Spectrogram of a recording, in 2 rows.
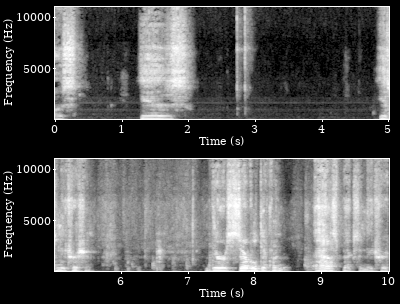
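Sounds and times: computer mouse clicks: 0:02.6 - 0:03.0.

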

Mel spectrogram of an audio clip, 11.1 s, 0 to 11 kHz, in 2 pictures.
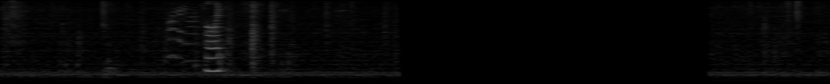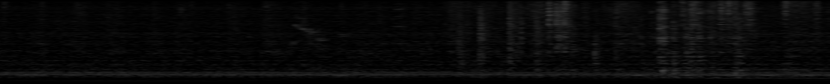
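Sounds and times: dog whining: 0:01.1 - 0:01.6.

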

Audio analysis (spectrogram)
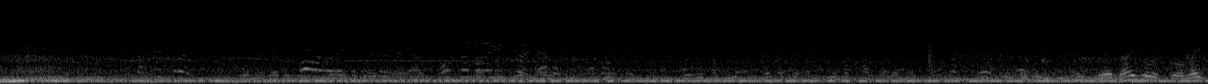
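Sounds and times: engine at low revs: 0:00.0 - 0:12.0
people talking: 0:01.3 - 0:12.0.

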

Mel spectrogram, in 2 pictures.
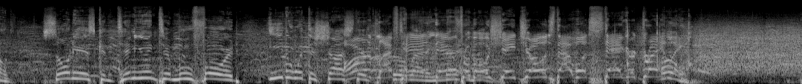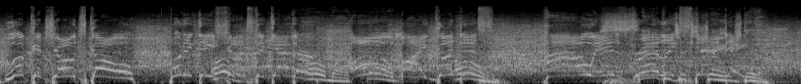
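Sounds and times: crowd yelling and cheering: 0:00.0 - 0:16.0.

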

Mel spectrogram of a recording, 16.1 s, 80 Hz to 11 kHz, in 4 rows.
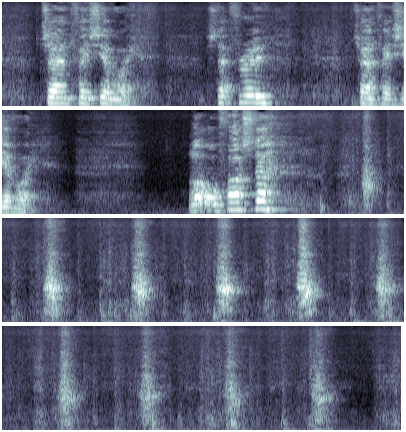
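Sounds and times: footwork steps: 0:01.3 - 0:03.8, 0:06.2 - 0:16.0
man's forceful breaths out: 0:06.8 - 0:16.0.

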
